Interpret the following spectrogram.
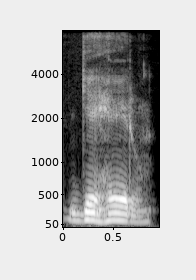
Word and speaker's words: guerreiro: And guerrero or warrior in Portuguese is guerreiro, the double R is pronounced with an H sound.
